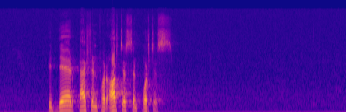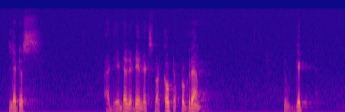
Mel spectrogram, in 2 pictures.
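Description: An elderly man speaks calmly into a microphone, in pauses.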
